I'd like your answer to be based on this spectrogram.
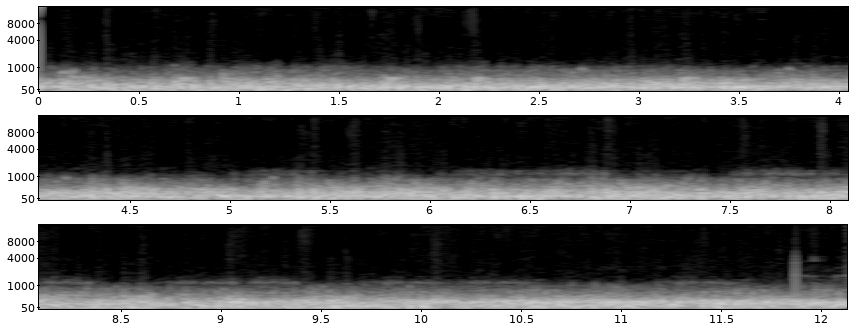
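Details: Stomach growling: continuous low rumbling and gurgling from the abdomen, ordinary borborygmi.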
